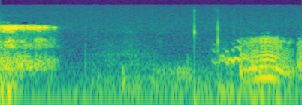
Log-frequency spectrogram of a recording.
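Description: A pause with near silence, then a man's brief, soft thinking hum, a hesitant "mmm" or murmur, about a second and a half in.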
